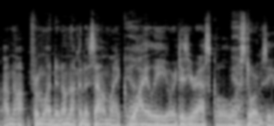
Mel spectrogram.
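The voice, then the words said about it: American-sounding accent. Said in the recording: “American accent”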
